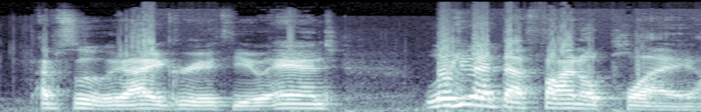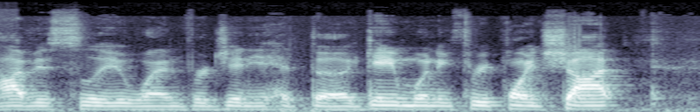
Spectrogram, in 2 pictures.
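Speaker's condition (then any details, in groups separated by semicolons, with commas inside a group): No condition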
